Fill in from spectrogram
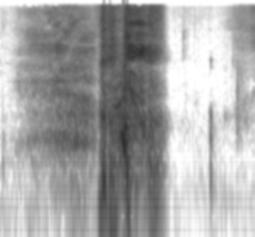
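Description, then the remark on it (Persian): A single sneeze: a drawn-in breath builds for most of a second, then bursts into a loud, harsh blast that fades quickly, followed by a couple of small clicks. “گفتم حسود چیکار میکنه؟ یه عطسه.”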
